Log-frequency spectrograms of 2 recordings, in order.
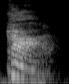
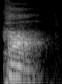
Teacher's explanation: But in British, they don't say the R.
